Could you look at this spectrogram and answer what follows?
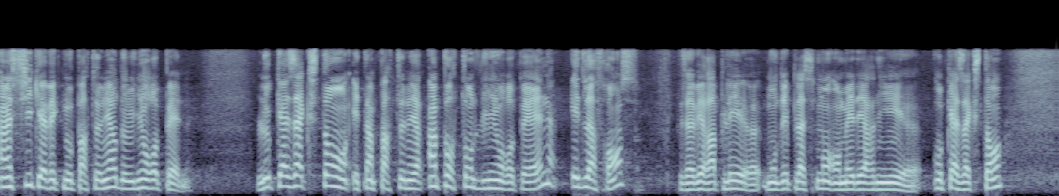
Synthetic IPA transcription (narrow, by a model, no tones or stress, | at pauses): ɛ̃sikavɛknopaʁt̪ənɛʁd̪əlynjɔ̃ʁɔpeɛn | ləkazakst̪ɑ̃ɛt̪ɛ̃paʁt̪ənɛʁɛ̃pɔʁt̪ɑ̃d̪əlynjɔ̃øʁɔpeɛned̪əlafχɑ̃s | vuzaveʁapleømɔ̃d̪eplasmɑ̃ːmɛd̪ɛʁnjeø̰okazakst̪ɑ̃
